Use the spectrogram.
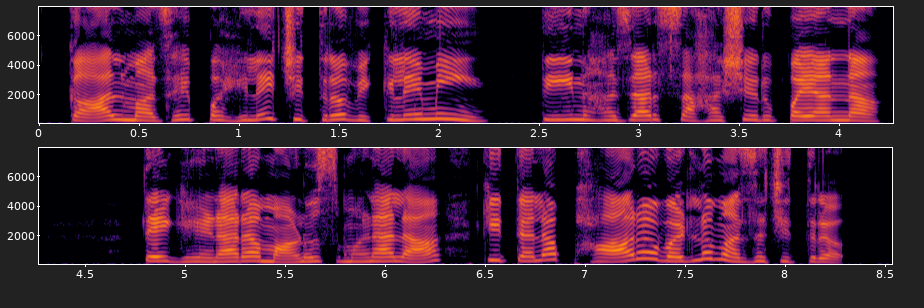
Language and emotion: Marathi, happy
